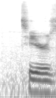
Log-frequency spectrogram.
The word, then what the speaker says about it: Tears: interview with Anuma that it's pronounced tears. Like, you're tearing the fabric of time.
